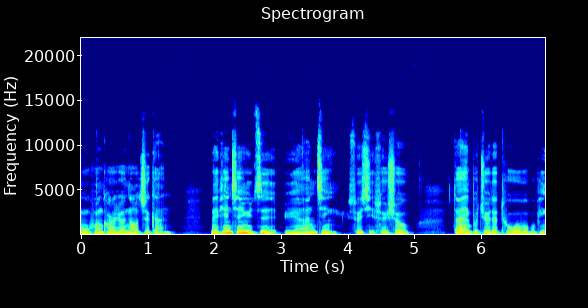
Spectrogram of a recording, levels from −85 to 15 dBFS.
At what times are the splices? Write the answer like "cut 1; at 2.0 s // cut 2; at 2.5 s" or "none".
none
